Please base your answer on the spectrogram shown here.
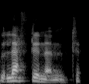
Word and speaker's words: Lieutenant: in the group about the word Lieutenant you know that why it is pronounced leant okay yes you can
